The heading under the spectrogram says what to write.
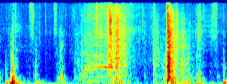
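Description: A door is handled and closed, with a sharp thud at the start, a brief creaking slide in the middle and a couple of further bumps as it shuts, with no one speaking.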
